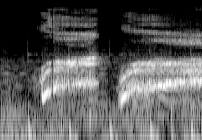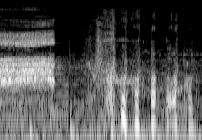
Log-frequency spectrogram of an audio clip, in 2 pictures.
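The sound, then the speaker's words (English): A man's voice imitates a dying pig's squeal: two long, loud, strained shrieking screams, followed by a series of rapid, choppy gasping grunts. “And what kind of noises? Dying pig.”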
